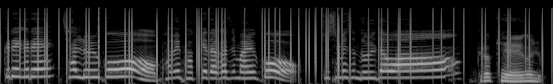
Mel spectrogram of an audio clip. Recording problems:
crackle, like an old record; loud; 4 dB below the speech

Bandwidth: 14.5 kHz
